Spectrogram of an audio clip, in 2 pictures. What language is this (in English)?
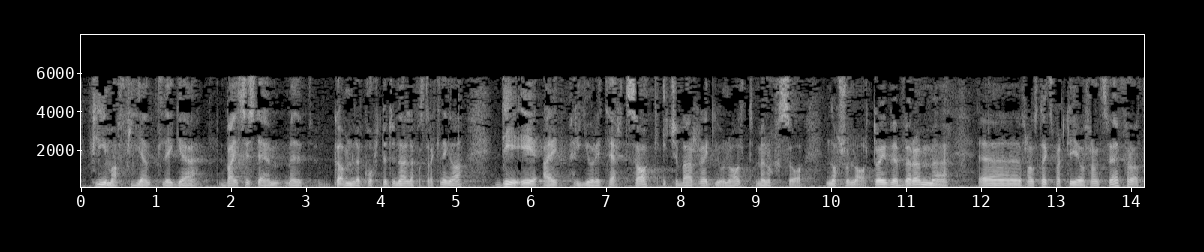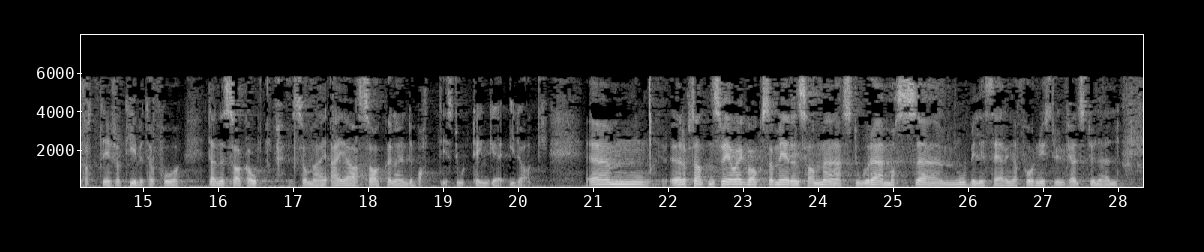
Norwegian Nynorsk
